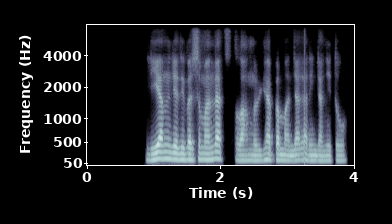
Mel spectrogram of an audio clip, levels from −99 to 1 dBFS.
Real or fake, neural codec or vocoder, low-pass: fake; codec, 24 kHz, 0.9 kbps, WavTokenizer, large speech release; 7.2 kHz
